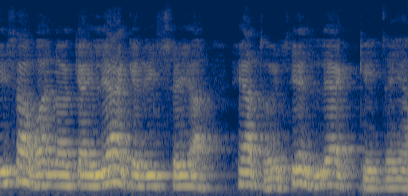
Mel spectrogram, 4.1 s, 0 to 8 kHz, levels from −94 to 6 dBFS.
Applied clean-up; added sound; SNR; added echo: none; none; none; reverberation time 0.5 s.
